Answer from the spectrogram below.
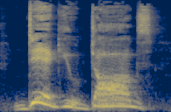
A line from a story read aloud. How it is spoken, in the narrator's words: he shouted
